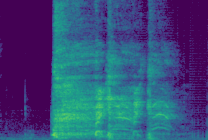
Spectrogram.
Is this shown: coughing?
yes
